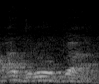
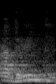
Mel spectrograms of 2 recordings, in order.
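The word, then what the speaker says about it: أضرب: Ya ka'aklama wa adroba, seperti aklama ya lebih mengetahui, adroba ya lebih memukul. Kalau tadi bacanya adribu lagi, memukul siapa saya, salah itu mengorek.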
